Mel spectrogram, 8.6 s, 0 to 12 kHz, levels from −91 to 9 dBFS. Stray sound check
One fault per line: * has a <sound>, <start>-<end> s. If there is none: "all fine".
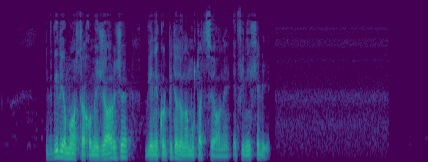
all fine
